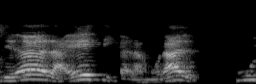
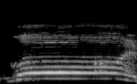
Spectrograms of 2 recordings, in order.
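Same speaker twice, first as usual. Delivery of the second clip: full goal shout, much louder and higher; shouting gol; 6 semitones higher, 9 dB louder than usual. Shown as a demonstration. Teacher demonstrates fans shouting goal, loud. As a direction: yell it like a goal in the stadium. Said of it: "Vamos a gritar".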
